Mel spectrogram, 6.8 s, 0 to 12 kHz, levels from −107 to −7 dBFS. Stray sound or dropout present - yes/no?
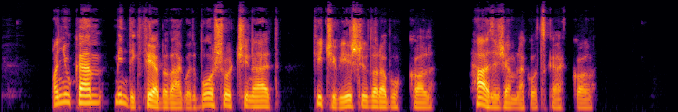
no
